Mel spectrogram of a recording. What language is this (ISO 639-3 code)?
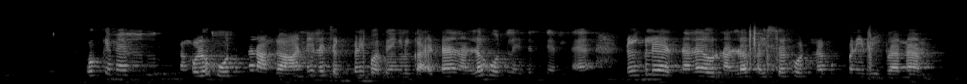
tam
